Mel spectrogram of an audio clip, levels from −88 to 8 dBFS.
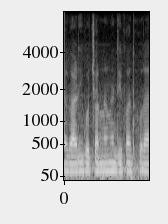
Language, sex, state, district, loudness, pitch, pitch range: Hindi, male, Jharkhand, Deoghar, -14 LUFS, 105 Hz, 100-105 Hz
